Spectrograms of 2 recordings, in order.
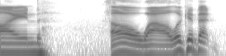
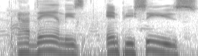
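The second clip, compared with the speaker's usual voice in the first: ordinary delivery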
